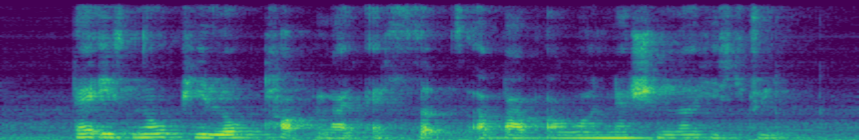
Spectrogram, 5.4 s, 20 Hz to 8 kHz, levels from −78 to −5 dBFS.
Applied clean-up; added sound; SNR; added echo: none; none; none; reverberation time 1.1 s.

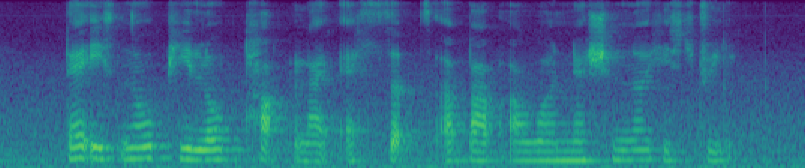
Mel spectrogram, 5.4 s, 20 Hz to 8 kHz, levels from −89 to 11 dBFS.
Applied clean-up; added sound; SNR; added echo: none; none; none; none.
